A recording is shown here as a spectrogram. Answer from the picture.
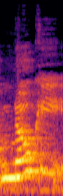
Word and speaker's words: Gnocchi: pasta in it and really the g is silent and the N is it's kind of like an ny sound if you can think about that so Noki is um like I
